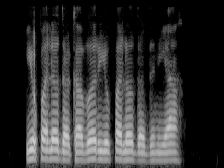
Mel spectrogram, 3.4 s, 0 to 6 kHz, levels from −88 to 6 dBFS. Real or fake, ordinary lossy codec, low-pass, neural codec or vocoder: fake; Opus, 64 kbps; 5.4 kHz; codec, 16 kHz, 4.8 kbps, FACodec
